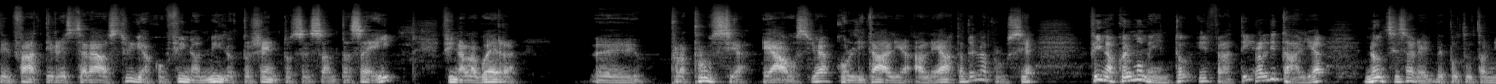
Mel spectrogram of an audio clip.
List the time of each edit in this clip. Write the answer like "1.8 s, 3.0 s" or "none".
12.6 s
